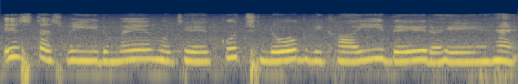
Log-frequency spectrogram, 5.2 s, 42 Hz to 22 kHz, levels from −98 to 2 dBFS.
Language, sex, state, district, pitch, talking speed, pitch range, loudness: Hindi, female, Madhya Pradesh, Katni, 240 Hz, 115 wpm, 230-260 Hz, -13 LUFS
